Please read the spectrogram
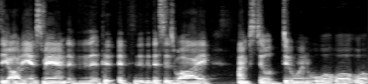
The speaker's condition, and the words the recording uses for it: Stuttering. I'm just like, I'm not going to change words anymore.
